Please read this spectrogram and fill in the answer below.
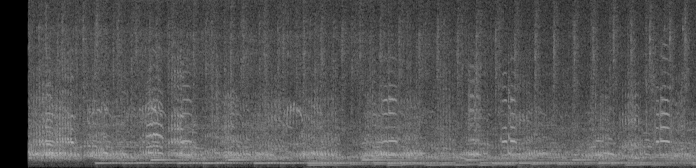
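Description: A flock of sandhill cranes calling, many rolling calls overlapping. It starts suddenly just after the beginning, with sustained background music notes underneath from about a second and a half in.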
